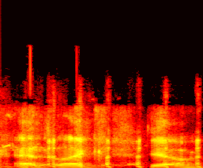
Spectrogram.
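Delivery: ordinary talk, nothing marked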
